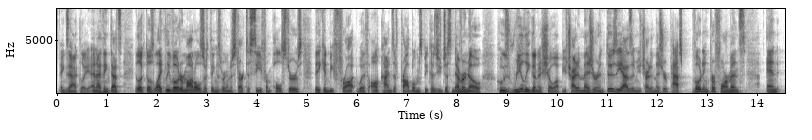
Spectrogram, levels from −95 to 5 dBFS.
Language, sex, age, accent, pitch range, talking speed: English, male, 30-49, American, 125-155 Hz, 220 wpm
